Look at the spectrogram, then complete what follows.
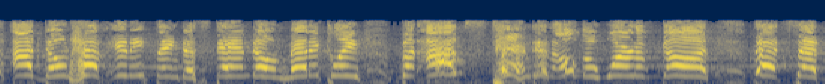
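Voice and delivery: loud, ringing preacher's voice; full force preaching. Acted. Testifying to the congregation about her faith, preaching loud. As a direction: preach it out to the back row.

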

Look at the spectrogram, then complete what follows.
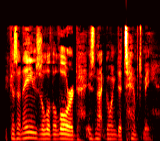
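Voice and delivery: ordinary talk

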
